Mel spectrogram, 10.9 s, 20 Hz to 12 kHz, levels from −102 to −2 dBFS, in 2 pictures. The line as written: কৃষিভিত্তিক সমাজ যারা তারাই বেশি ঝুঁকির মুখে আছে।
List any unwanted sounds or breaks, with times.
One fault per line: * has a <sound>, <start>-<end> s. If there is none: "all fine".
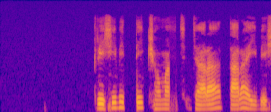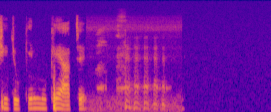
* has a dropout, 3.4-3.5 s
* has a laugh, 7.3-8.9 s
